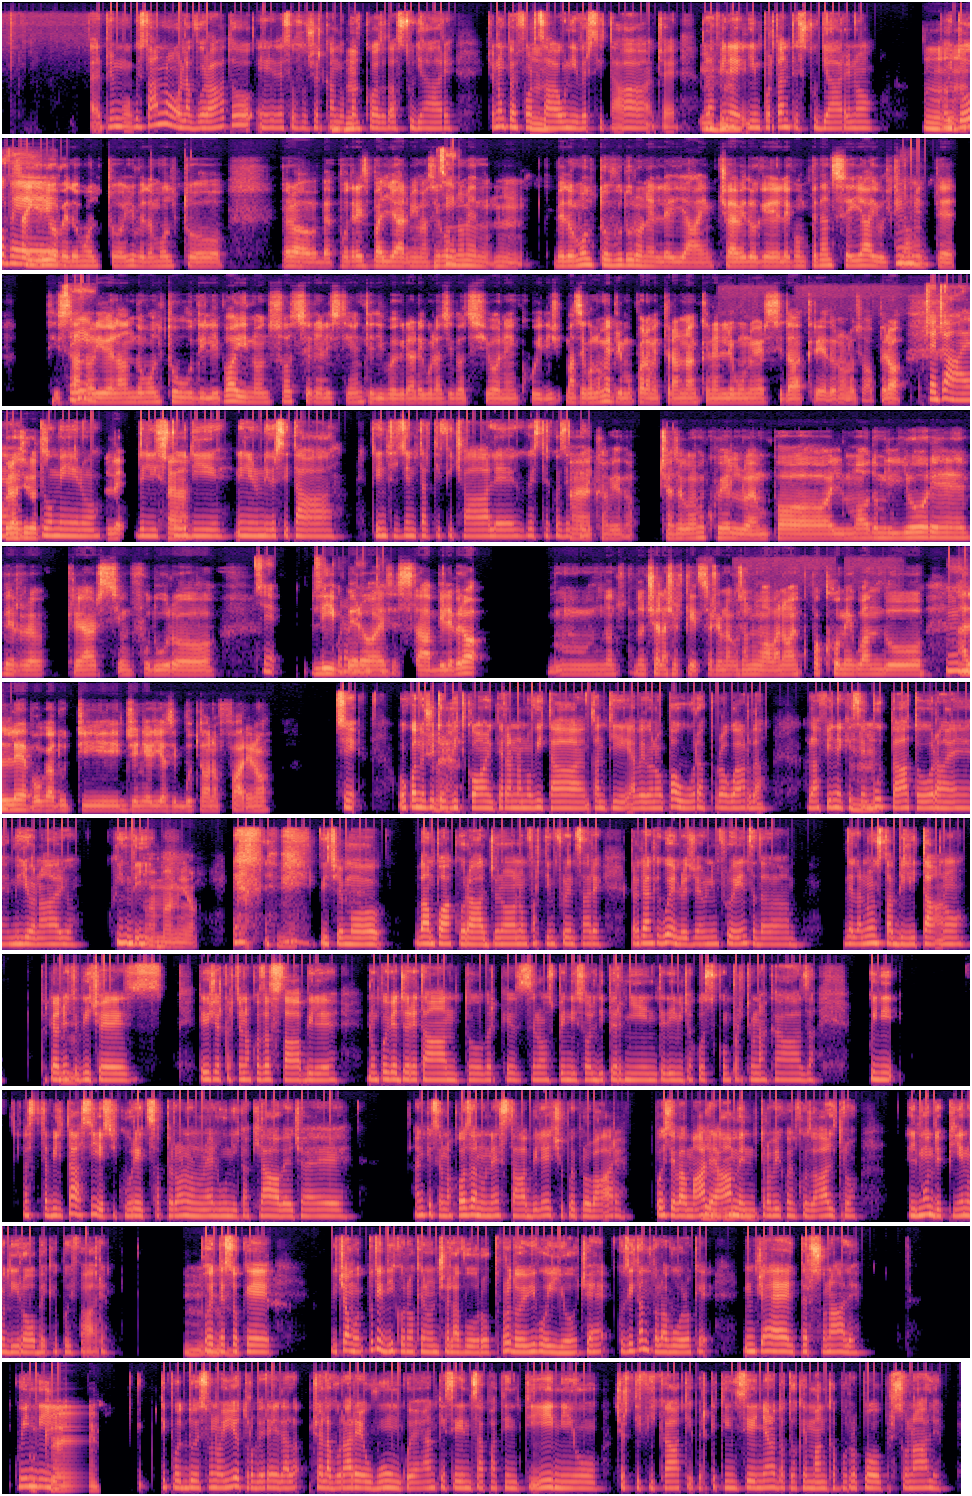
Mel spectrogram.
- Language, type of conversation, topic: Italian, unstructured, In che modo la tua famiglia influenza le tue scelte?
- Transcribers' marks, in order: static; distorted speech; "Cioè" said as "ceh"; tapping; "cioè" said as "ceh"; in English: "AI"; "Cioè" said as "ceh"; in English: "AI"; bird; "intelligenza" said as "inteisencia"; "Cioè" said as "ceh"; "cioè" said as "ceh"; other background noise; laughing while speaking: "Quindi"; chuckle; "cioè" said as "ceh"; "Cioè" said as "ceh"; "cioè" said as "ceh"; "proprio" said as "propo"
